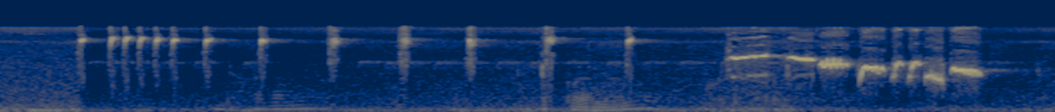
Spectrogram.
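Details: White-rumped shama song used as contest training material: a series of short high ticks spaced out, speeding then slowing, followed by a burst of descending whistled slurs.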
